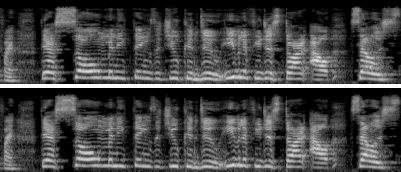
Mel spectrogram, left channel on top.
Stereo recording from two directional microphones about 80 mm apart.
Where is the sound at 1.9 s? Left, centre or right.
Right.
